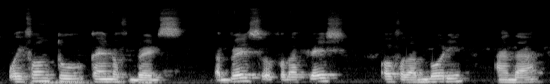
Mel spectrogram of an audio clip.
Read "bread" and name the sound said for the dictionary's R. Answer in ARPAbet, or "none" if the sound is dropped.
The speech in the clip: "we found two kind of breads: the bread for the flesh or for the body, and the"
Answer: none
